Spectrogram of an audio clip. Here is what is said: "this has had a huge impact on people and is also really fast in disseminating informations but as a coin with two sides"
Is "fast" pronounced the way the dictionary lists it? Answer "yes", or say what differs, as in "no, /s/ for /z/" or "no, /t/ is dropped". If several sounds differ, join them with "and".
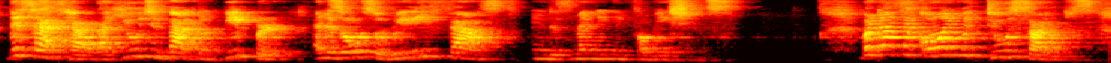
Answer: yes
